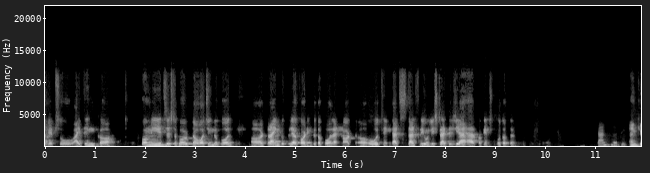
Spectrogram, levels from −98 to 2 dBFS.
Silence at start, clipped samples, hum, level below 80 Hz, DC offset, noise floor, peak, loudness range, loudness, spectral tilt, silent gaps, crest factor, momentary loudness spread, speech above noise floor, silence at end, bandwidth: 0 s; under 0.1%; none; -68 dBFS; under 0.1%; -71 dBFS; -8 dBFS; 4 LU; -29 LUFS; -5.5 dB/octave; 10.42-10.54 s; 20 dB; 14 LU; 42 dB; 0 s; 12 kHz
